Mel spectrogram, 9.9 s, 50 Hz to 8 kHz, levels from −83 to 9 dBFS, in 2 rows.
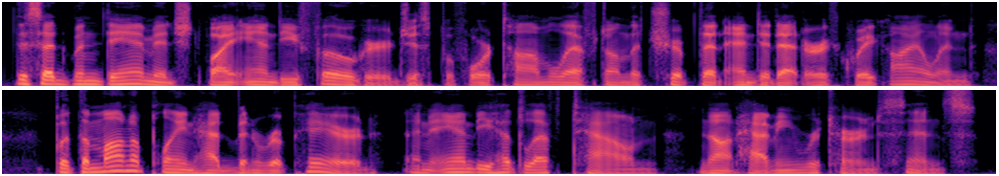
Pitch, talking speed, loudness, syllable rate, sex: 100 Hz, 205 wpm, -21 LUFS, 6.0 syllables/s, male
